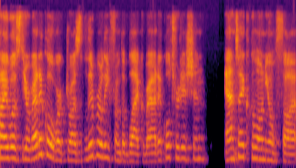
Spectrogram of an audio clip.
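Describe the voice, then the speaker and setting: Speaking at a very fast pace, a woman has a fairly high pitch. Her pitch variation is ordinary. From Japan. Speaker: professor. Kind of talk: academic introduction.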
